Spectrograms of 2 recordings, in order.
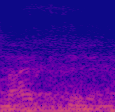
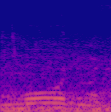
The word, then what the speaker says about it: Magdalene: So he told everyone, instead of pronouncing it Magdalene College, they should pronounce it Magdalene College, after his own last name, Thomas Orwell.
